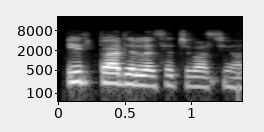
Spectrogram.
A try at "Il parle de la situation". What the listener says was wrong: No, it's il parle. Stop doing consonants. Stop literally using your lips. Give me more chest pressure. Be more dynamic in the chest. Il parle de la situation.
